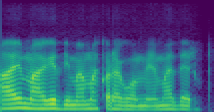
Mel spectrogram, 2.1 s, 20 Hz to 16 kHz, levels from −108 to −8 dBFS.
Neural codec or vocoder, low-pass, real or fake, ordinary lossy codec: autoencoder, 48 kHz, 32 numbers a frame, DAC-VAE, trained on Japanese speech; 14.4 kHz; fake; Opus, 64 kbps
